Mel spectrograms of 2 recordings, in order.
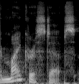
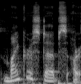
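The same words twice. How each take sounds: First: Said in the usual way. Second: Microsteps restated higher and clearer; re-say Microsteps as a firm self-correction; corrected restart. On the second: Real, not acted. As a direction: repeat Microsteps with a fresh emphatic start. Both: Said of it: "uh, uh, sorry".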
